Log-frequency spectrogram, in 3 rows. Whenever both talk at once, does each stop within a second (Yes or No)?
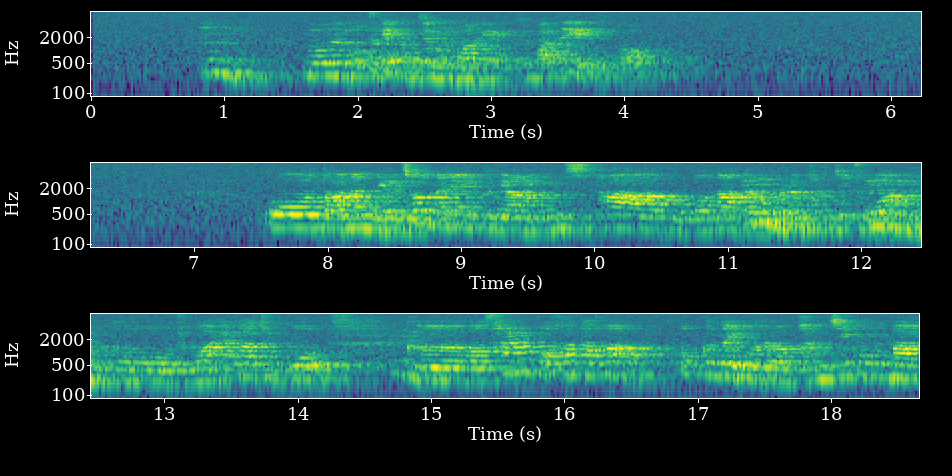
Yes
